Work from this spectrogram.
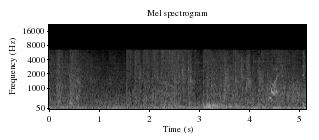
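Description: Rockets fired in a Spider-Man game thump and boom amid a continuous rumble of explosions, with a character talking over the barrage.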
